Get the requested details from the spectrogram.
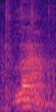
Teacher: the L and the M are fully voiced. Lamb. Whatever environment it's in.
